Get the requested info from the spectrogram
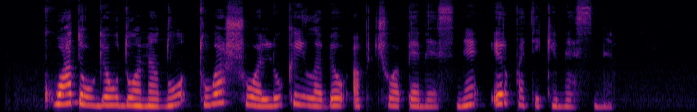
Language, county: Lithuanian, Panevėžys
